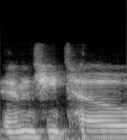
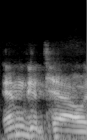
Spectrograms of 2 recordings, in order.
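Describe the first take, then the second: First: The letter G is spoken, ending in 'toe'. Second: The middle is 'ga', ending in 'tau'. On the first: This is how others say it. "I've heard it said" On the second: This is how the speaker always says it. "is how I've always"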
